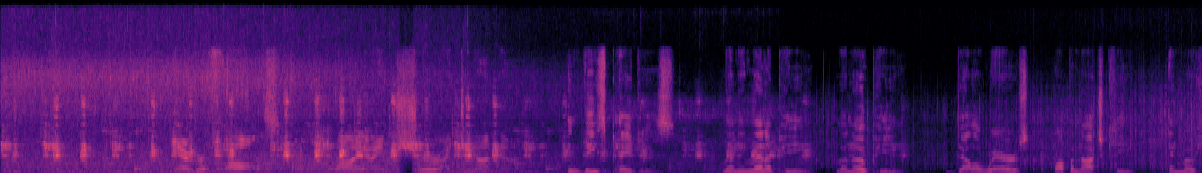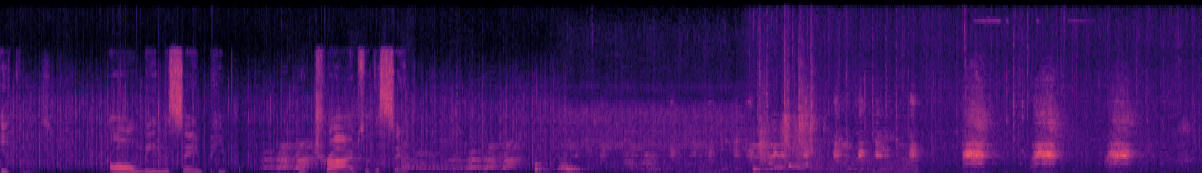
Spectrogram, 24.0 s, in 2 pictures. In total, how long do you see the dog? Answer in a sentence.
The dog can be heard for 6 seconds in total.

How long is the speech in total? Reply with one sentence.
You can hear the speech for 14 seconds altogether.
